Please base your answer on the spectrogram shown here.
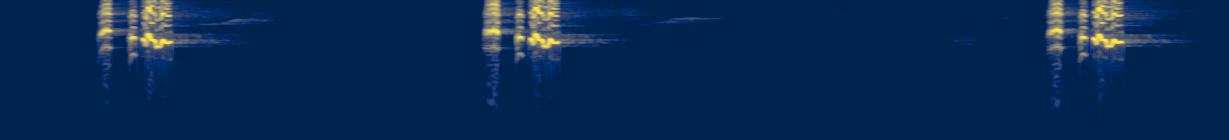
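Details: Sooty-headed bulbul, a prolific singer calling an opponent, repeats a short three-note chirping phrase about every two and a half seconds, three times, with a quiet background.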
